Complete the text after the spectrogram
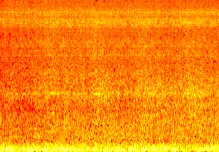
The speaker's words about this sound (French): Est-ce que c'est un peu de circulation qui me parle, là?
